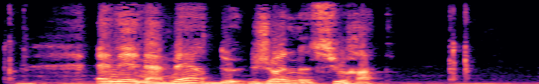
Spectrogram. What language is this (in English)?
French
